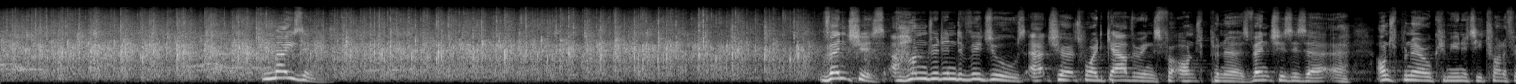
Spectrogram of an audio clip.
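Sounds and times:
audience applause: 0:00.0 - 0:08.8
speech: 0:02.6 - 0:03.3, 0:08.2 - 0:15.1.

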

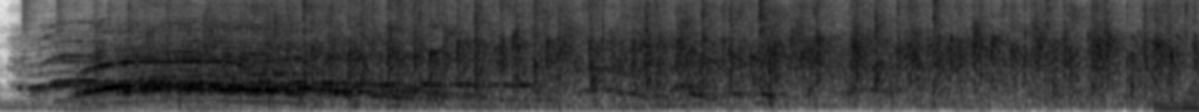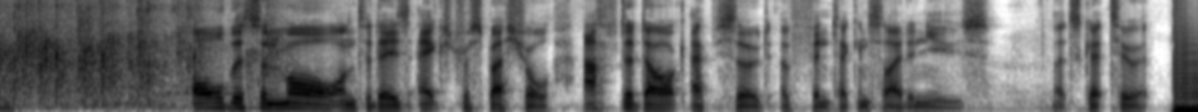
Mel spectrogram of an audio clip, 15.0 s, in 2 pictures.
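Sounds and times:
cheers and whoops: 0:00.0 - 0:05.9
live audience applauding: 0:00.0 - 0:09.3
speech: 0:08.7 - 0:14.8.

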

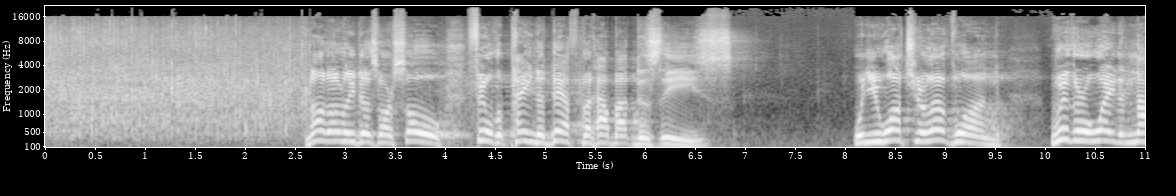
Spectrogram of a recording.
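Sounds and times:
audience applause: 0:00.0 - 0:02.6
speech: 0:02.6 - 0:07.0, 0:08.1 - 0:10.9.

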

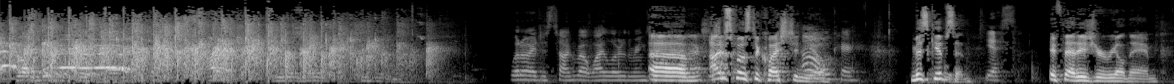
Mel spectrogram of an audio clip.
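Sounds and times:
audience applause: 0:00.0 - 0:04.6
speech: 0:05.4 - 0:11.7.

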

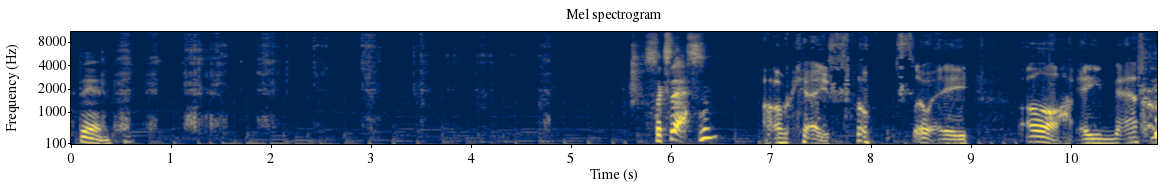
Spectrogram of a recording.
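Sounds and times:
speech: 0:00.1 - 0:00.9, 0:05.8 - 0:10.8
paper tearing: 0:00.4 - 0:04.9.

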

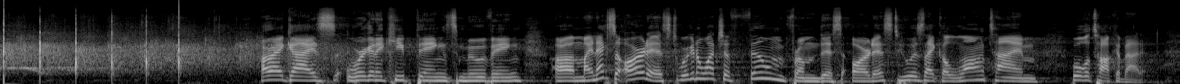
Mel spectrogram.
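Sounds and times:
audience applause: 0:00.0 - 0:04.3
speech: 0:02.6 - 0:11.6.

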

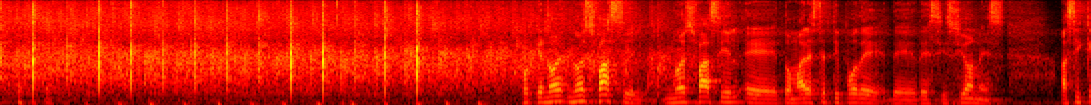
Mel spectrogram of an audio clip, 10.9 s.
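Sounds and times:
laughter: 0:00.0 - 0:03.8
audience applause: 0:00.0 - 0:07.0
speech: 0:00.2 - 0:00.4, 0:05.2 - 0:10.9.

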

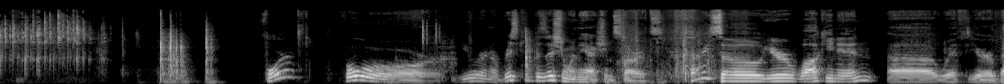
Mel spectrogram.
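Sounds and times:
two dice rattling and tumbling across a hard surface: 0:00.0 - 0:02.2, 0:04.2 - 0:04.6
speech: 0:02.6 - 0:10.0.

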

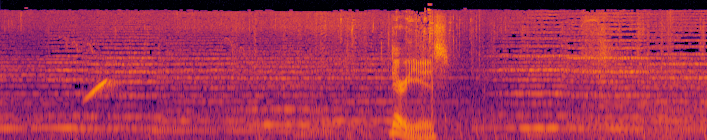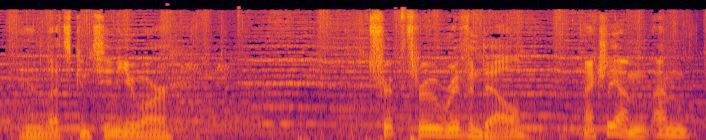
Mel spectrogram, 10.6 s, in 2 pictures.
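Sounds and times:
rising whistle-like chirp summoning a horse in a video game: 0:00.6 - 0:01.0
speech: 0:02.9 - 0:03.5, 0:05.5 - 0:06.8, 0:08.2 - 0:10.5.

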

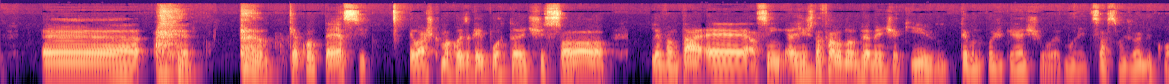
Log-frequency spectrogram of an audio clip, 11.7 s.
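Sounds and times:
speech: 0:00.4 - 0:01.0, 0:02.9 - 0:11.6
throat clearing: 0:01.5 - 0:02.8.

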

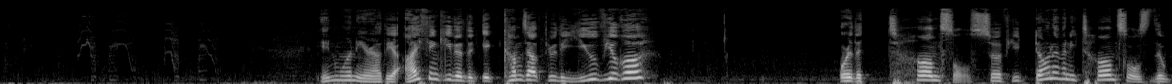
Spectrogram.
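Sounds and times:
squeaky floorboard: 0:00.7 - 0:02.3
speech: 0:03.2 - 0:06.6, 0:08.4 - 0:11.7.

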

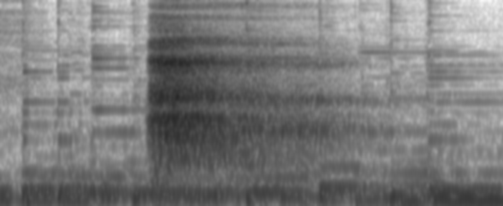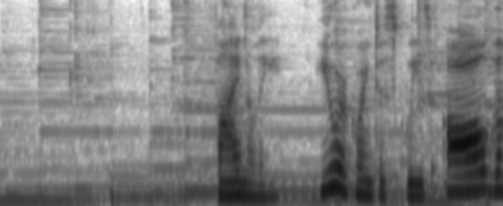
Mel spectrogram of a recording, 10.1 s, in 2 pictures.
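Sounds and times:
deep breath in and out during a children's relaxation exercise: 0:01.5 - 0:04.2
speech: 0:07.2 - 0:10.0.

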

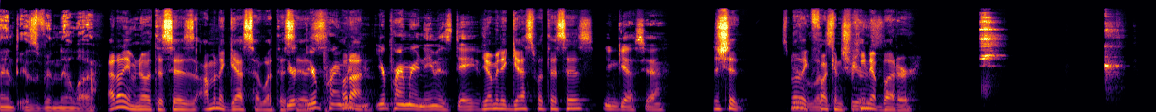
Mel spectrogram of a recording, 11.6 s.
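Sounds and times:
speech: 0:00.0 - 0:09.2, 0:09.8 - 0:10.0
glasses clinking in a toast: 0:09.8 - 0:10.2, 0:11.0 - 0:11.4.

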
